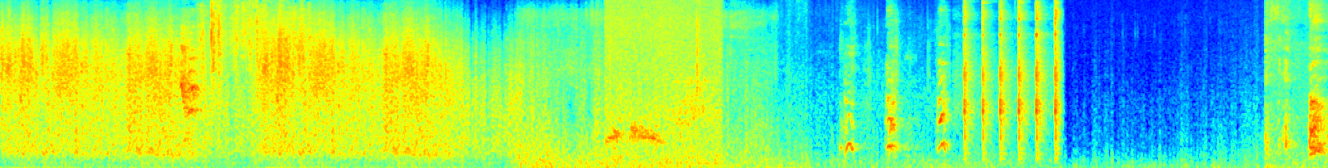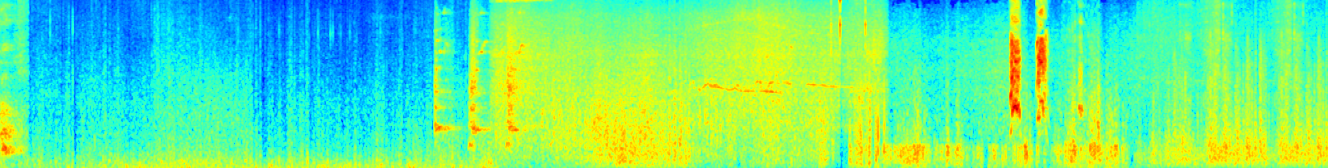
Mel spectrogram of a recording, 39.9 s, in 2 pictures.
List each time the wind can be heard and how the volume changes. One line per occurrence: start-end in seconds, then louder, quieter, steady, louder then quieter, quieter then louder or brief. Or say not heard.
0.0-39.8 quieter then louder.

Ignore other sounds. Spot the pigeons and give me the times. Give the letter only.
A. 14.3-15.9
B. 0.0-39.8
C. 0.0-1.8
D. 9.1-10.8
D.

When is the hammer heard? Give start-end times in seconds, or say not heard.
14.3-15.9.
